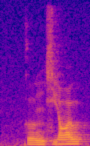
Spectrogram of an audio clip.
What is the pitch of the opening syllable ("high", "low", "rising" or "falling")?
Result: low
